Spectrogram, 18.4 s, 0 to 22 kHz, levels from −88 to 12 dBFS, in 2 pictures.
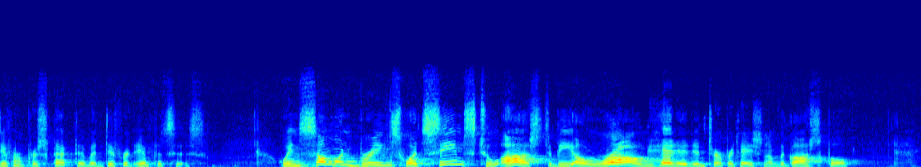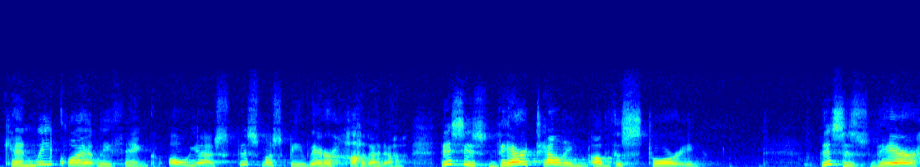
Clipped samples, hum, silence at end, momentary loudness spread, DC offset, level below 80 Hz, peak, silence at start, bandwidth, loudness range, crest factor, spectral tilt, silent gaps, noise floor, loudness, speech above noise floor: under 0.1%; none; 0 s; 15 LU; under 0.1%; -78 dBFS; -8 dBFS; 0 s; 12.5 kHz; 7 LU; 20 dB; -3.5 dB/octave; none; -65 dBFS; -29 LUFS; 36 dB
